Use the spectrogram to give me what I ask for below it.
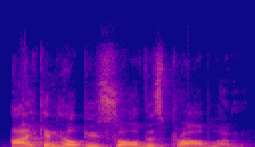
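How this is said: The stress falls on the word can. The speaker is able to do it. "Emphasizes your capability"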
